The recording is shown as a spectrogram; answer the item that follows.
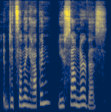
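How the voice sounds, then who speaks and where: An actress playing a steady, frank woman police captain with a dry manner, in an audio drama. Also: on the high side, normal speed, no room sound, close to an everyday voice. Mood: curious, concerned. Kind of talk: audio drama acting, naturalistic dialogue.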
